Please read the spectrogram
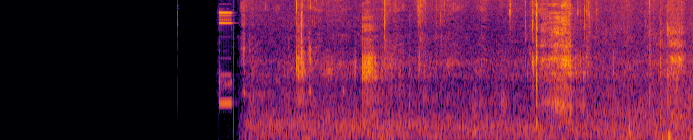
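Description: Total silence for about two seconds, then a short electronic beep, then steady background noise with a few faint rustles and scrapes.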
